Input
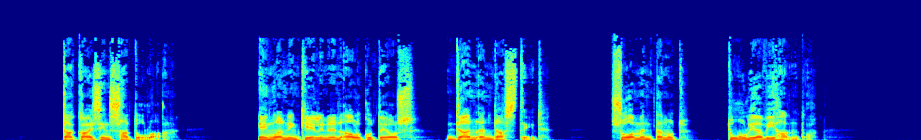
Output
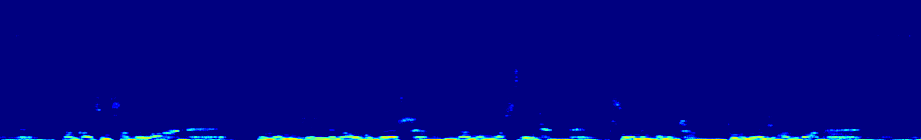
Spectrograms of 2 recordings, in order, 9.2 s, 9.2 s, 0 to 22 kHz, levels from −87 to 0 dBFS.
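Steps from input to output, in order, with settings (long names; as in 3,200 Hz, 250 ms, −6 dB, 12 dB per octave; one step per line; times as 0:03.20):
sign of each sample alone
every bin expanded away from the loudest bin 4 to 1
level +1 dB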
